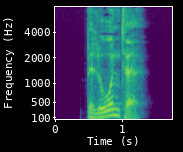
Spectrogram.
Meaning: inflection of belohnen: 1. first/third-person singular preterite 2. first/third-person singular subjunctive II
- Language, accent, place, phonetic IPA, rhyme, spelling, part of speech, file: German, Germany, Berlin, [bəˈloːntə], -oːntə, belohnte, adjective / verb, De-belohnte.ogg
